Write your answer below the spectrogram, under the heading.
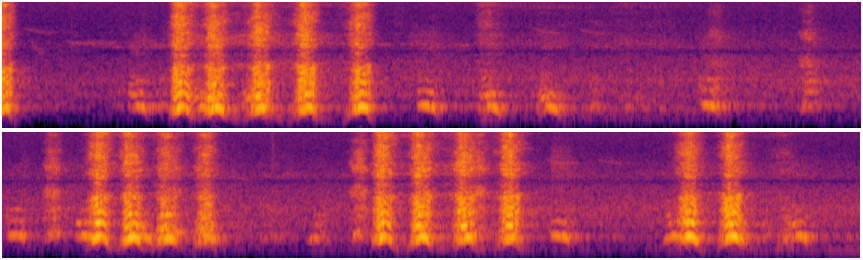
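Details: Barking dogs in an animal shelter: clusters of four or five loud barks alternate with softer yips and whines between them, repeating several times in a clean recording.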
